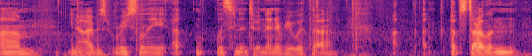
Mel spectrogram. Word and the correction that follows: Sterling Harjo: Sterling Harjo, yeah.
